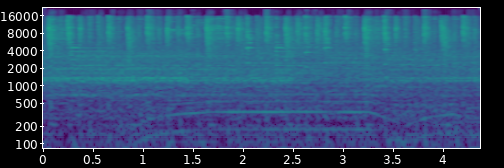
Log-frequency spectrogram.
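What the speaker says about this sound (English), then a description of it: "the engine sound for the Estima did change with the level 2 engine upgrade" Toyota Estima engine with a level 2 upgrade in the Enthusia racing game, a steady, full engine drone with rising and falling revs under continuous road and tire noise, holding close and loud throughout.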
